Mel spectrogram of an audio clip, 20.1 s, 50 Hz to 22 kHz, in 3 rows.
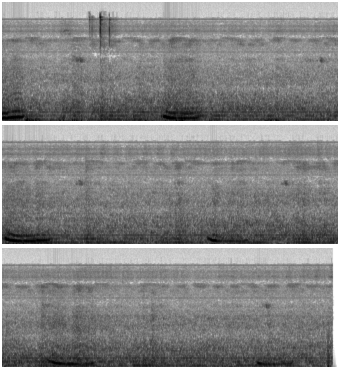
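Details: Soft, low rumbling snores recurring about 17 times a minute over a steady background hum.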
